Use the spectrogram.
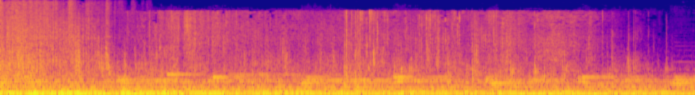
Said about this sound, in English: The explosion fills the ladder well, sealing it with dirt, with flesh, and with stone.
